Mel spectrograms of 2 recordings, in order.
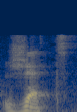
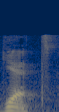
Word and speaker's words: get: É interessante que o G, nunca tem som, como muitas vezes a gente pode falar, ó, jet. Não, tá errado, é get. É como se fosse GU. Sempre. Get.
